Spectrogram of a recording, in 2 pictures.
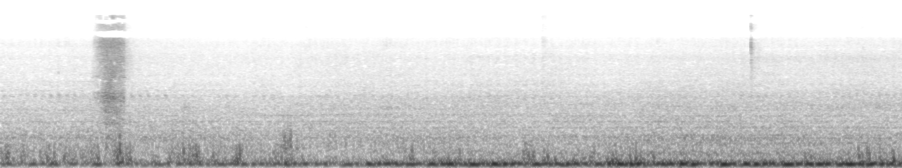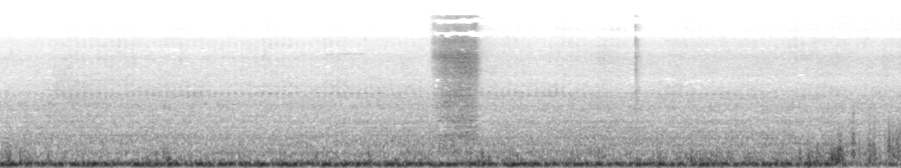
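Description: BNSF diesel-electric locomotives pulling a coal train past: a steady, heavy low rumble of engines and wheels on the rails that grows louder a few seconds in as the locomotives come abreast. Two short hisses stand out, one about a second in and another late on.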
